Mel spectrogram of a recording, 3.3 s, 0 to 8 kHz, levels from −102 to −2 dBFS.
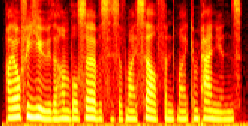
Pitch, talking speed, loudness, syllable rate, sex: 190 Hz, 200 wpm, -16 LUFS, 5.8 syllables/s, female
